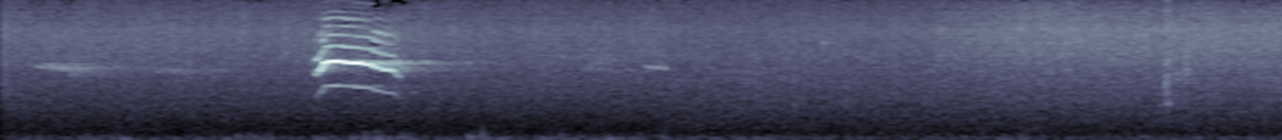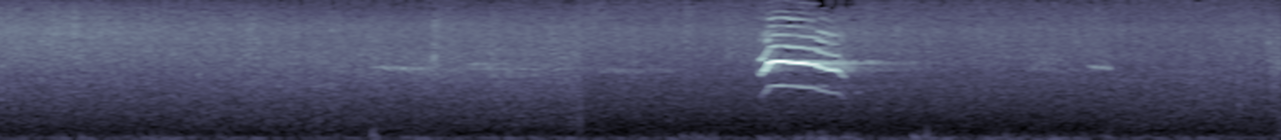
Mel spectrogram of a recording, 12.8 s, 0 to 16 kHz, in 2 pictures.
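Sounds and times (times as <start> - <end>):
Lesser Yellownape Picus chlorolophus call: 1.6 - 2.3, 10.2 - 10.9.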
